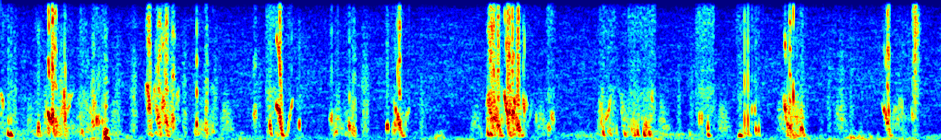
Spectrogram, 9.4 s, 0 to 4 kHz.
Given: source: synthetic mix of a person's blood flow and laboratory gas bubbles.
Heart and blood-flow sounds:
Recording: Doppler ultrasound of blood flow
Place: subclavian vein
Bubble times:
0.00-0.16 s: bubbles
0.34-0.73 s: bubbles
0.79-1.05 s: bubbles
1.45-1.80 s: bubbles
1.92-2.15 s: bubbles
2.52-2.57 s: bubbles
2.66-2.93 s: bubbles
2.96-3.03 s: bubbles
3.29-3.38 s: bubbles
3.44-3.57 s: bubbles
3.84-4.09 s: bubbles
4.84-5.38 s: bubbles
5.46-5.55 s: bubbles
5.97-6.55 s: bubbles
6.95-7.13 s: bubbles
7.36-7.63 s: bubbles
7.81-8.08 s: bubbles
8.81-9.21 s: bubbles
From the record:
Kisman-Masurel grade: 242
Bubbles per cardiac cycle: several, 3 to 8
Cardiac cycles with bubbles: 100%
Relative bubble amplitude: moderate (0.250 to 0.450)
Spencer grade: 3 (all of the cardiac periods contain showers or single bubble signals, but not dominating or overriding the cardiac motion signals)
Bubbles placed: anywhere in the cardiac cycle

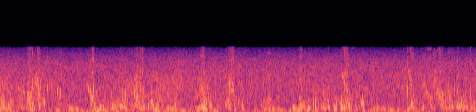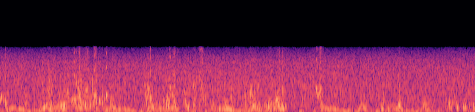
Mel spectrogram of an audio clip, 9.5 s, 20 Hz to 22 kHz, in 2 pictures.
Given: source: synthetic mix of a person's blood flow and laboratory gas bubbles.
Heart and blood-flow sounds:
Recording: Doppler ultrasound of blood flow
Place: precordium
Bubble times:
0.00-0.64 s: bubbles
0.85-1.81 s: bubbles
1.95-2.48 s: bubbles
2.60-2.74 s: bubbles
2.89-3.72 s: bubbles
4.00-4.87 s: bubbles
5.00-5.07 s: bubbles
5.14-5.94 s: bubbles
6.18-7.65 s: bubbles
7.90-8.05 s: bubbles
8.54-8.82 s: bubbles
9.18-9.52 s: bubbles
From the record:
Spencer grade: 4 (maximum detectable bubble signal sounding continuously throughout systole and diastole of every cardiac period, and overriding the amplitude of the normal cardiac signals)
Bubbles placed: anywhere in the cardiac cycle

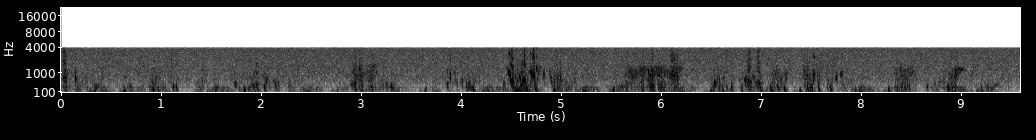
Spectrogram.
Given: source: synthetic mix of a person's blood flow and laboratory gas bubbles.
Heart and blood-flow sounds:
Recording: Doppler ultrasound of blood flow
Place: precordium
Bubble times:
0.00-0.45 s: bubbles
0.77-1.03 s: bubbles
1.10-1.20 s: bubbles
1.72-2.19 s: bubbles
2.89-3.40 s: bubbles
3.83-4.18 s: bubbles
4.36-5.05 s: bubbles
5.62-6.23 s: bubbles
6.49-7.28 s: bubbles
7.42-7.84 s: bubbles
8.31-8.55 s: bubbles
8.64-8.69 s: bubbles
8.82-9.05 s: bubbles
From the record:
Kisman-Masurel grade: 232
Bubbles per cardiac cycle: several, 3 to 8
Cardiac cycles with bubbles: 50 to 99%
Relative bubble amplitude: moderate (0.250 to 0.450)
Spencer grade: 3 (all of the cardiac periods contain showers or single bubble signals, but not dominating or overriding the cardiac motion signals)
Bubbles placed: anywhere in the cardiac cycle

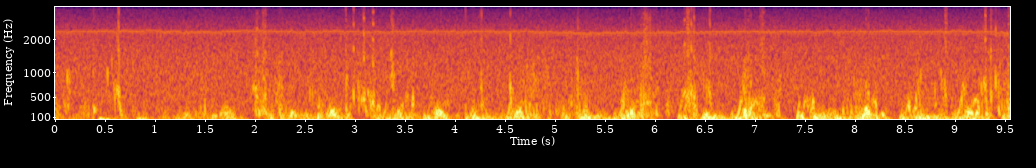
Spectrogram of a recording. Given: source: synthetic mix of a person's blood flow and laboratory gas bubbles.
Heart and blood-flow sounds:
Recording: Doppler ultrasound of blood flow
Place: precordium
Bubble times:
0.00-0.18 s: bubbles
0.35-0.72 s: bubbles
1.41-1.54 s: bubbles
1.94-2.46 s: bubbles
2.51-2.75 s: bubbles
2.90-3.23 s: bubbles
3.30-3.62 s: bubbles
4.15-4.29 s: bubbles
4.53-4.59 s: bubbles
4.62-5.11 s: bubbles
5.17-5.37 s: bubbles
5.62-6.07 s: bubbles
6.10-6.20 s: bubbles
6.23-6.61 s: bubbles
6.90-7.29 s: bubbles
7.85-8.11 s: bubbles
8.61-8.70 s: bubbles
8.78-8.92 s: bubbles
9.22-9.56 s: bubbles
From the record:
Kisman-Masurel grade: 242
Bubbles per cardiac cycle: several, 3 to 8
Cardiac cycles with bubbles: 100%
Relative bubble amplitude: moderate (0.250 to 0.450)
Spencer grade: 3 (all of the cardiac periods contain showers or single bubble signals, but not dominating or overriding the cardiac motion signals)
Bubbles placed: anywhere in the cardiac cycle

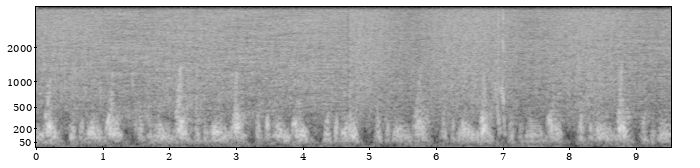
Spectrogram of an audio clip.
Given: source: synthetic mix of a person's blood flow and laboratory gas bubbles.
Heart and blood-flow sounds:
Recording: Doppler ultrasound of blood flow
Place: precordium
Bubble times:
0.94-0.98 s: bubbles
1.43-1.53 s: bubbles
6.88-7.08 s: bubbles
From the record:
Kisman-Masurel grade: 121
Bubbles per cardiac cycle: 1 to 2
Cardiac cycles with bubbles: 10 to 50%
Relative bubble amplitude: barely perceptible (0.100 to 0.250)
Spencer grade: 2 (many but less than half of the cardiac periods contain bubble signals, singularly or in groups)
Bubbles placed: only in the low amplitude regions of the cardiac cycle

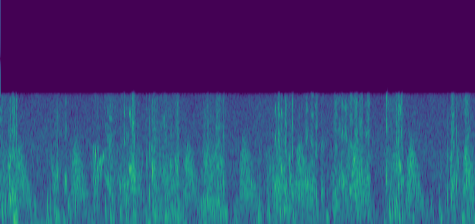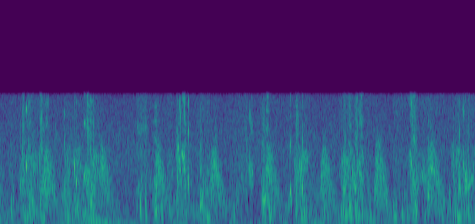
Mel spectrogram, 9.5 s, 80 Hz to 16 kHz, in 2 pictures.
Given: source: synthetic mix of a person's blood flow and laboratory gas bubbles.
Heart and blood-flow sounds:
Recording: Doppler ultrasound of blood flow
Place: subclavian vein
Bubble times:
0.00-0.25 s: bubbles
0.30-0.39 s: bubbles
0.43-0.80 s: bubbles
0.90-1.43 s: bubbles
1.45-1.86 s: bubbles
1.94-2.29 s: bubbles
2.33-2.41 s: bubbles
2.55-3.72 s: bubbles
3.81-4.18 s: bubbles
4.28-4.78 s: bubbles
4.82-5.25 s: bubbles
5.35-5.75 s: bubbles
6.09-6.48 s: bubbles
6.50-6.91 s: bubbles
7.05-7.29 s: bubbles
7.34-8.05 s: bubbles
8.12-8.56 s: bubbles
8.65-9.51 s: bubbles
From the record:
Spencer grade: 3 (all of the cardiac periods contain showers or single bubble signals, but not dominating or overriding the cardiac motion signals)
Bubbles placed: anywhere in the cardiac cycle

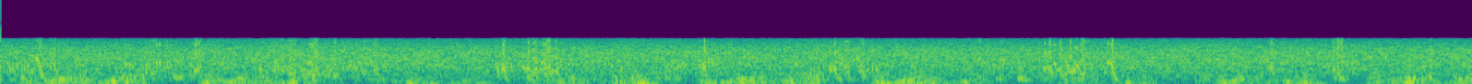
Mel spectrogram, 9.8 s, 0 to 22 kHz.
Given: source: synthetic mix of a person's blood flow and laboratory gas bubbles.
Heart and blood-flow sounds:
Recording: Doppler ultrasound of blood flow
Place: precordium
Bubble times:
0.00-0.57 s: bubbles
0.76-1.52 s: bubbles
1.71-2.58 s: bubbles
3.27-3.85 s: bubbles
4.05-4.60 s: bubbles
4.62-4.81 s: bubbles
5.28-5.96 s: bubbles
6.50-6.90 s: bubbles
6.93-7.31 s: bubbles
7.35-7.52 s: bubbles
8.09-8.34 s: bubbles
8.41-8.79 s: bubbles
8.84-9.02 s: bubbles
9.12-9.54 s: bubbles
9.66-9.73 s: bubbles
From the record:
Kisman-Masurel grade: 342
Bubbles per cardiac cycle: rolling drumbeat, 9 or more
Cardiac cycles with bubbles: 100%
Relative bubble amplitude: moderate (0.250 to 0.450)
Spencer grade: 3 (all of the cardiac periods contain showers or single bubble signals, but not dominating or overriding the cardiac motion signals)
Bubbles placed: anywhere in the cardiac cycle

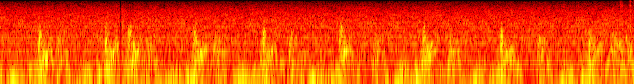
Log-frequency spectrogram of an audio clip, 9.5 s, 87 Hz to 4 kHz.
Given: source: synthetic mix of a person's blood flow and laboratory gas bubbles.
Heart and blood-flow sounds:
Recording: Doppler ultrasound of blood flow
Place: precordium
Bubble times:
9.23-9.51 s: bubbles
From the record:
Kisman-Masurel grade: 212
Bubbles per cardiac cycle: several, 3 to 8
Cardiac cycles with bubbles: 1 to 10%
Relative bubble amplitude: moderate (0.250 to 0.450)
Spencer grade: 1 (occasional bubble signal discernible with the cardiac motion signal, with majority of cardiac periods free of bubbles)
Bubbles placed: only in the low amplitude regions of the cardiac cycle

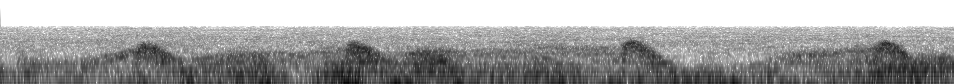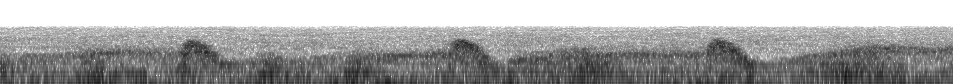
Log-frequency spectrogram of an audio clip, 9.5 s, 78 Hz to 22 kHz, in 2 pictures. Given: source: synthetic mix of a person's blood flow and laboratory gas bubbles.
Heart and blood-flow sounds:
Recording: Doppler ultrasound of blood flow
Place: subclavian vein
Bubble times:
0.58-0.65 s: bubbles
From the record:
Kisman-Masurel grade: 111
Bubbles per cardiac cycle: 1 to 2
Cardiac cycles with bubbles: 1 to 10%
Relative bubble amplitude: barely perceptible (0.100 to 0.250)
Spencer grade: 1 (occasional bubble signal discernible with the cardiac motion signal, with majority of cardiac periods free of bubbles)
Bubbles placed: anywhere in the cardiac cycle

